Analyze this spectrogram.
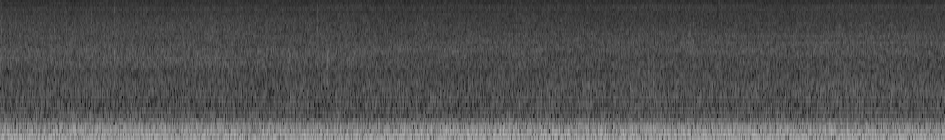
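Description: Airliner jet engines at takeoff power heard from inside the cabin: a steady, loud, low rumble as the plane lifts off the runway and climbs away.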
